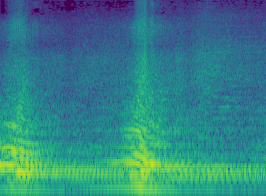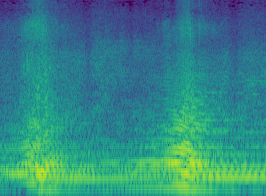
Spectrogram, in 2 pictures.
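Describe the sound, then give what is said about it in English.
Racing motorcycles in a race scream past one after another across a railway bridge, three high-revving engine passes, each swelling loud then dropping sharply in pitch as it goes by, with a steady engine drone between them and no talking. “Four bikes have already gone across the railway bridge.”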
